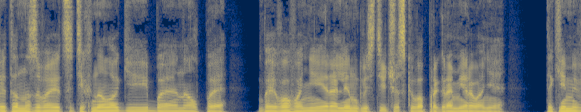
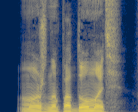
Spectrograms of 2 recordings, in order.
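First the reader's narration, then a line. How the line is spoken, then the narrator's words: Offended snort. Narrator (Russian): фыркнул он, обидевшись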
